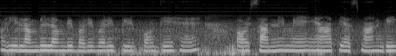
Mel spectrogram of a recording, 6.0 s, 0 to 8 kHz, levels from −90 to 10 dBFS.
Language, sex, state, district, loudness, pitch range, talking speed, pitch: Hindi, female, Bihar, Purnia, -26 LUFS, 200-210 Hz, 150 wpm, 205 Hz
